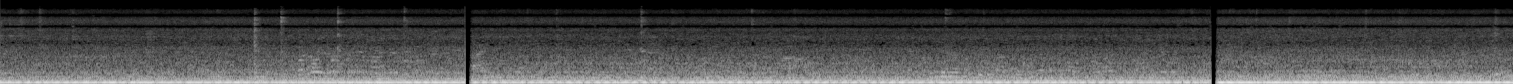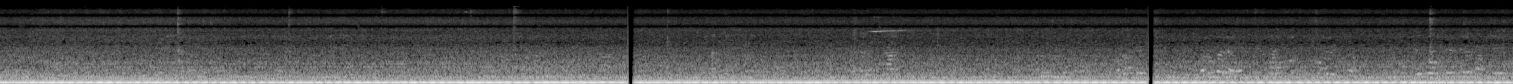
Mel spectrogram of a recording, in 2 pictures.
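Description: A loud, steady, low machine hum with voices in the background. The sound drops out for a moment four times.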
